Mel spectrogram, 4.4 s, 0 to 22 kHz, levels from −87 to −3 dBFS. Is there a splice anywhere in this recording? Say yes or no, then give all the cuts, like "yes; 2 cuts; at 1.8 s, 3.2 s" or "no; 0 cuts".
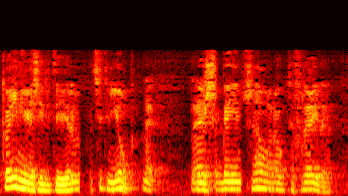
yes; 3 cuts; at 1.0 s, 2.7 s, 3.0 s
